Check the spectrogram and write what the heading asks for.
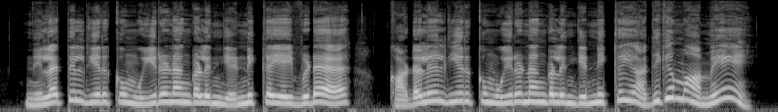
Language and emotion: Tamil, surprised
